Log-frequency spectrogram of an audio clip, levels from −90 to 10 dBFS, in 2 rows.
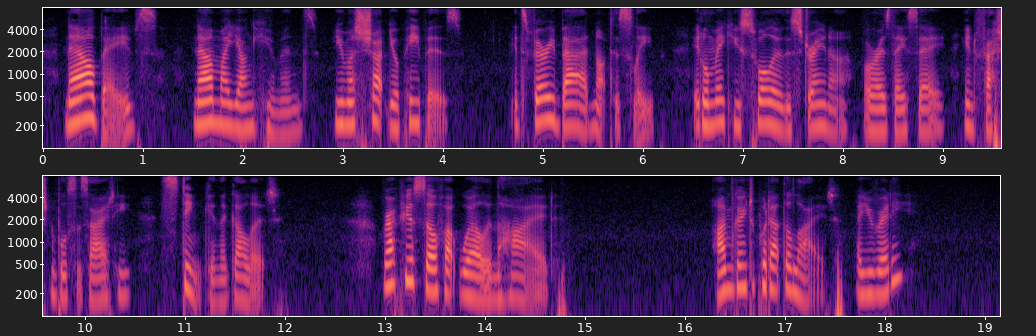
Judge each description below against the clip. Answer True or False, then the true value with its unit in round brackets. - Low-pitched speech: False (195 Hz)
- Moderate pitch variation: True (3.7 semitones)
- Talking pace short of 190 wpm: True (160 wpm)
